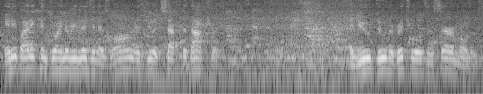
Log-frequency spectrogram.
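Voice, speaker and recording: A man's voice: on the high side, moderate pace, long pauses, crowd noise, low-quality recording. A man from North America reading a text aloud and lecturing on it for a live online audience, often stopping to check in with listeners and repeating phrases as he explains. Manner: keeps checking in with listeners, "okay?" and "y'all".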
